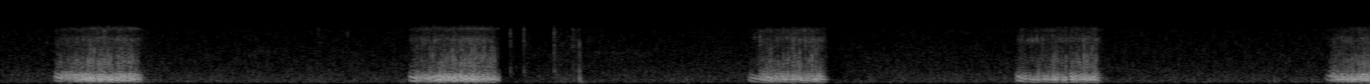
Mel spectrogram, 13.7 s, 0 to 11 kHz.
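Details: 5-month-old Cavalier puppy asleep on a couch, filmed on a cell phone: loud, rough snores on each breath in, about 18 a minute, with quiet snuffles between; heavy snoring.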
